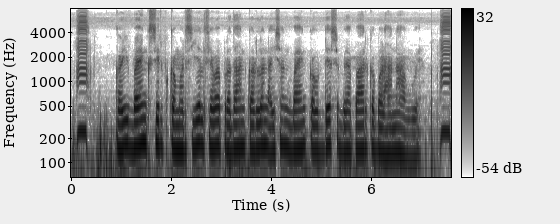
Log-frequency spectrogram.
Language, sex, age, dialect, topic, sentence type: Bhojpuri, male, 18-24, Western, banking, statement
